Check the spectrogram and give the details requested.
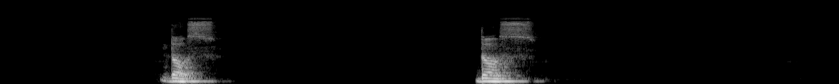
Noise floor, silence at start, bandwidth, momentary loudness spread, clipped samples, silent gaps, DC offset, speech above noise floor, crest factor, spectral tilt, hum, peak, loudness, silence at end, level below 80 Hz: under -90 dBFS; 1.6 s; 9 kHz; 19 LU; under 0.1%; none; under 0.1%; over 75 dB; 22 dB; -7 dB/octave; none; -2 dBFS; -17 LUFS; 3.1 s; -60 dBFS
